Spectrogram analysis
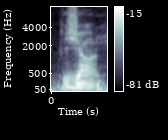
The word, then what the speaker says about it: Jean: Jean.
